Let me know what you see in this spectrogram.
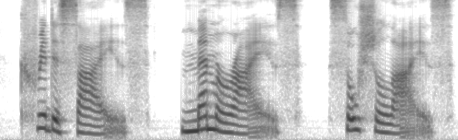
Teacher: This happens a lot with Spanish speakers who try to pronounce similar words that end with isar in Spanish. But in English, the ending is unstressed and only has 1 syllable. Eyes, like your eyes.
